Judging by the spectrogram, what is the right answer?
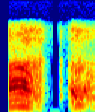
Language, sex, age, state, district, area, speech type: Odia, male, 60+, Odisha, Gajapati, rural, conversation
